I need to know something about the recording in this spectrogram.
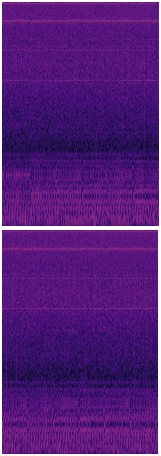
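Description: A faint, steady low hum from the film's soundtrack, with a faint, evenly repeating pattern in the low middle range.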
